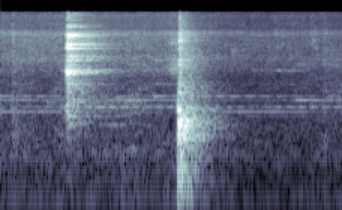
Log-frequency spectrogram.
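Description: Wooden pestle pounding mashed boiled bananas in a stainless steel pot: two strikes under a second apart, the first with a brief metallic ring from the pot, the second louder.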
